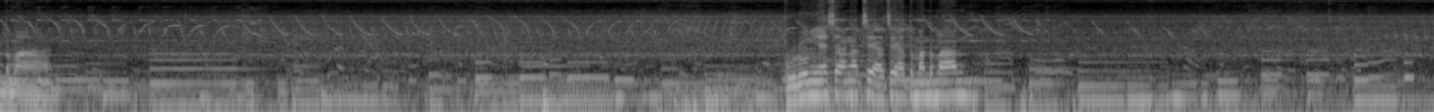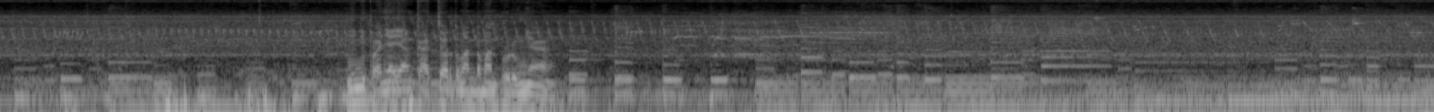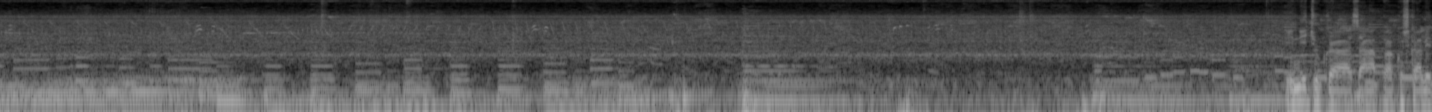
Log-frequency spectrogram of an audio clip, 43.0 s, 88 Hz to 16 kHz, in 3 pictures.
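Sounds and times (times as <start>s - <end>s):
background music: 0.0s - 37.6s, 39.6s - 43.0s
canaries chirping and singing: 0.0s - 43.0s.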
